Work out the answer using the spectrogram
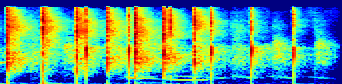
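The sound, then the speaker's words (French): Clapping from a church audience, a string of about eleven sharp, separate hand claps at an uneven, quick pace rather than a dense wash of applause. “Acclamons pour le nom du Seigneur Jésus.”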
